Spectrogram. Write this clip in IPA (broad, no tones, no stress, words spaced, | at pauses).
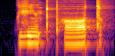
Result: vʲũtpʰɔt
